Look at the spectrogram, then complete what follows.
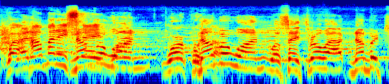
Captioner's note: audience reacts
